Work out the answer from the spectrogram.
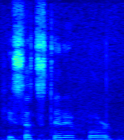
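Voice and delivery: usual speaking voice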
